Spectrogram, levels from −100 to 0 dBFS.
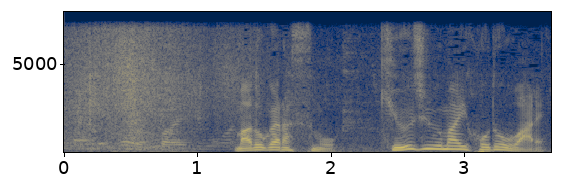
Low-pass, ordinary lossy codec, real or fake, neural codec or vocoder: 7.2 kHz; none; real; none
